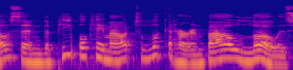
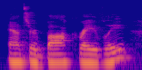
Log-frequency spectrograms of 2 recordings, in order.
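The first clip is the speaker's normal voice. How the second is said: ordinary delivery, nothing marked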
